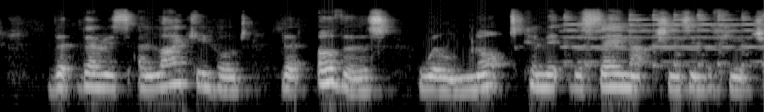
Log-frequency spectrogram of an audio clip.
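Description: An electronic doorbell rings indoors partway through a talk on persecuted religious-minority women: sustained, layered chime tones come in late and sound under continuous speech from a man.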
